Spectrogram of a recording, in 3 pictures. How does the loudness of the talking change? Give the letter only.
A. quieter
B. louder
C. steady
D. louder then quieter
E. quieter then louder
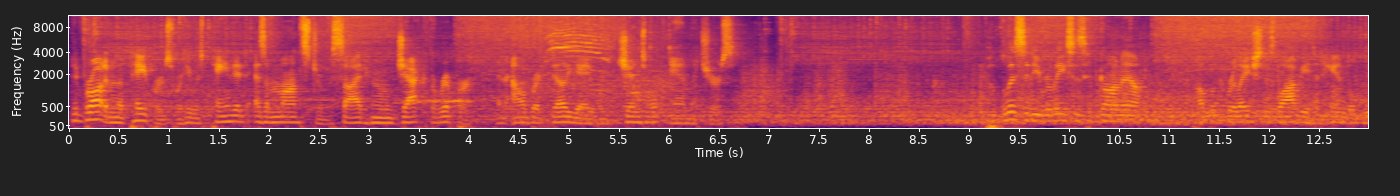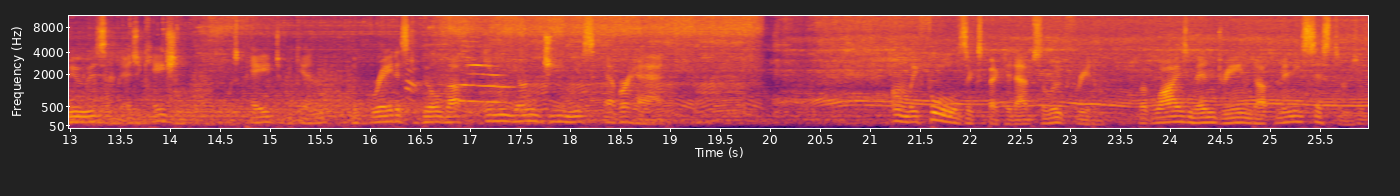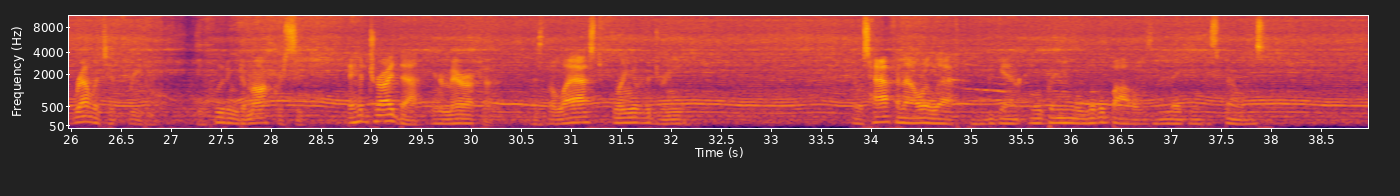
C.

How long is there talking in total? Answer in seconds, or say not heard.
32 s.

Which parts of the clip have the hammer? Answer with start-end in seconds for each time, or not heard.
not heard.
